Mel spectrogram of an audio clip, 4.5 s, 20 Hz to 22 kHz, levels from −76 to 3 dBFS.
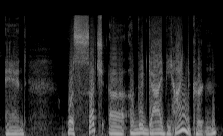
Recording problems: distortion; heavy; 25% of the sound clipped

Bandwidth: 13.5 kHz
